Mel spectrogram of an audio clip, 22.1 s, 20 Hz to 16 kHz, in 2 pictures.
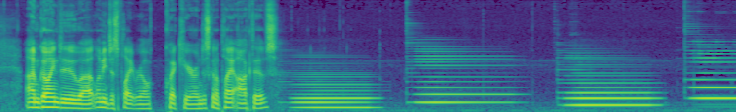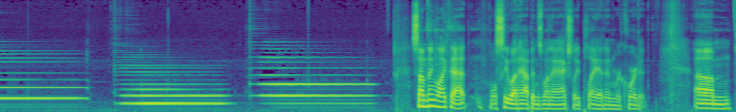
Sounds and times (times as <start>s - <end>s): Inside, small room: 0.0s - 22.0s
Guitar: 3.2s - 19.6s
Effects unit: 4.1s - 17.8s.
